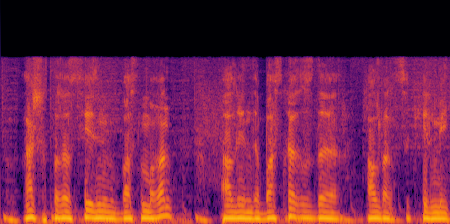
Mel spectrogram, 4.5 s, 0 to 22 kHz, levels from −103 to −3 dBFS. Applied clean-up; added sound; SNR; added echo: none; none; none; none.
